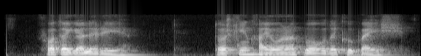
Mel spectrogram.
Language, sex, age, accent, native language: Uzbek, male, 18-24, Qashqadaryo, Uzbek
